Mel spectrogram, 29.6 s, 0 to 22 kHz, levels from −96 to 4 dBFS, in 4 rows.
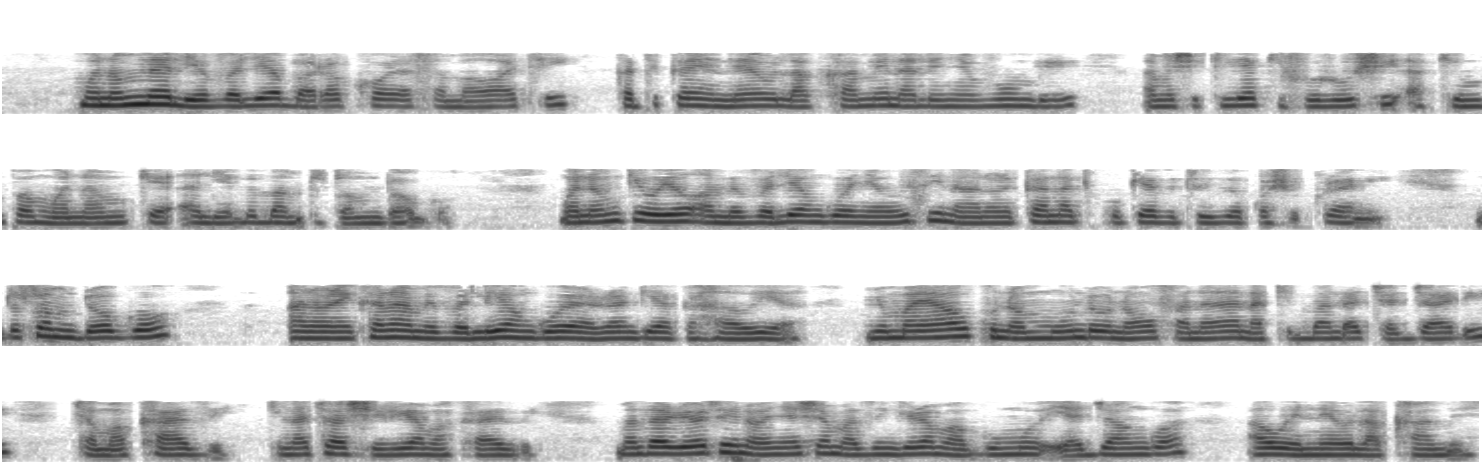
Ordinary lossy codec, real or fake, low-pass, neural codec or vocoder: AAC, 16 kbps; real; 7.2 kHz; none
